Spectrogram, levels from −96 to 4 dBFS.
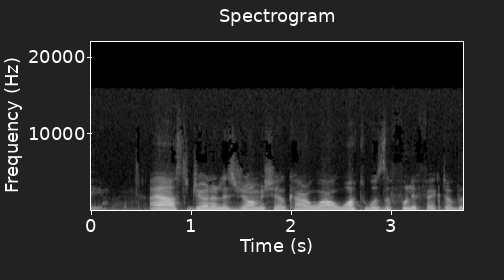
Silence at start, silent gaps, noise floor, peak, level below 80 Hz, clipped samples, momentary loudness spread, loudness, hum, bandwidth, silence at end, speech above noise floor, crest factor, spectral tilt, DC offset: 0 s; none; -53 dBFS; -8 dBFS; -56 dBFS; under 0.1%; 9 LU; -28 LUFS; none; 12 kHz; 0 s; 25 dB; 20 dB; -7.5 dB/octave; under 0.1%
